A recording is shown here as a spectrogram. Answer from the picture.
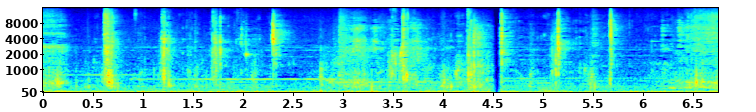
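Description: A person biting and chewing food off bamboo skewers: an irregular string of short crunches and wet mouth clicks, with a brief dropout about halfway.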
